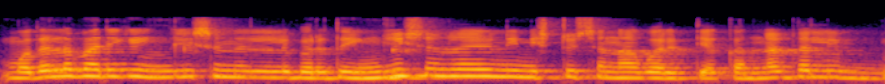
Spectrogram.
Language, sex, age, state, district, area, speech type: Kannada, female, 18-30, Karnataka, Chikkamagaluru, rural, spontaneous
